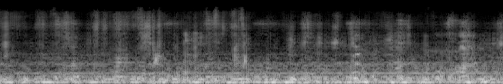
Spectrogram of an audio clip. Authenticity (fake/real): fake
